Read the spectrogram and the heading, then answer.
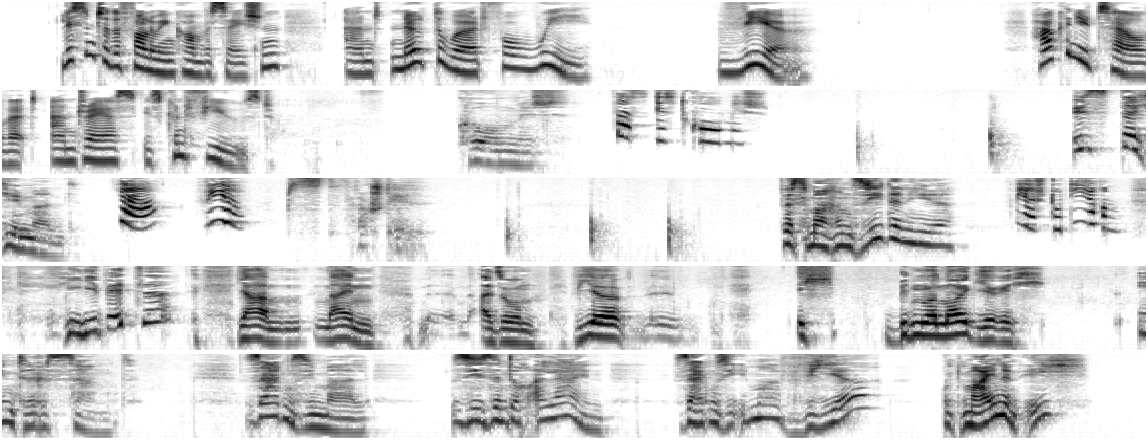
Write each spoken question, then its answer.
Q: How can you tell that Andreas is confused?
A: He begins to stutter.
